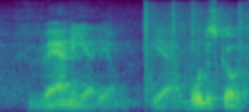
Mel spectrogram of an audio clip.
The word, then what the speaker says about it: Vanadium: a 4150 Chrome Molly validium V vum I always pronounce that word wrong Vanadium yeah we'll just go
